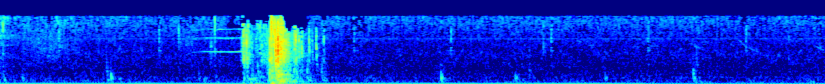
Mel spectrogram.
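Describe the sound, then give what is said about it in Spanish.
A man closes a door with a brief, solid thud and a short rattle, standing out against an otherwise quiet background with a low steady hum and faint scattered ticks. “Él agacha la cabeza y cierra la puerta.”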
